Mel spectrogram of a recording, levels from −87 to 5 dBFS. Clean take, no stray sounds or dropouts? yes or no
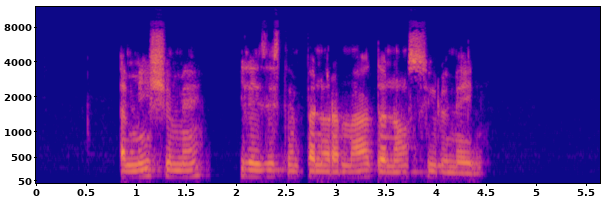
yes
